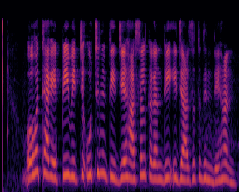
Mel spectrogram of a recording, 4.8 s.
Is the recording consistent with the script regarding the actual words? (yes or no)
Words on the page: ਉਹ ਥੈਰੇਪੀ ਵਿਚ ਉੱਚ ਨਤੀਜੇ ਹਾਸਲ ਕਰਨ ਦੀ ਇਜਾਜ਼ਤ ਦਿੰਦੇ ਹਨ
yes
